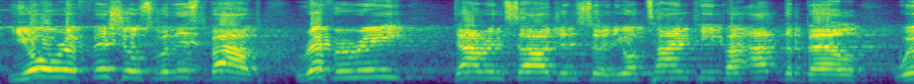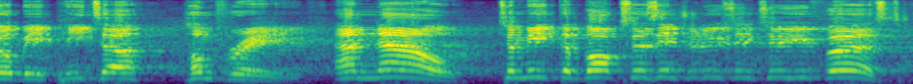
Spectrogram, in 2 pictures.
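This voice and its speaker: High-pitched male arena announcer, echoing. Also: pushed and bright. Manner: projected, drawn-out showman calls. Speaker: boxing ring announcer. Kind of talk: arena announcer introducing fighters. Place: indoor boxing arena. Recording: echoey venue PA, faint background noise.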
